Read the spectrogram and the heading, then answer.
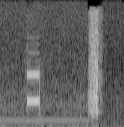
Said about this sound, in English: Wait to the beep.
